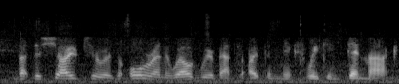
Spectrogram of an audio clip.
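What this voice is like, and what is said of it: Australian accent. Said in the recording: “you can tell from my accent, I'm Australian.”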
